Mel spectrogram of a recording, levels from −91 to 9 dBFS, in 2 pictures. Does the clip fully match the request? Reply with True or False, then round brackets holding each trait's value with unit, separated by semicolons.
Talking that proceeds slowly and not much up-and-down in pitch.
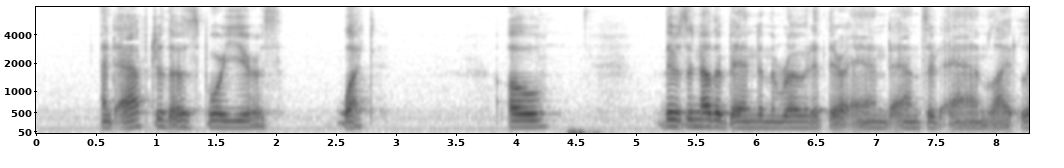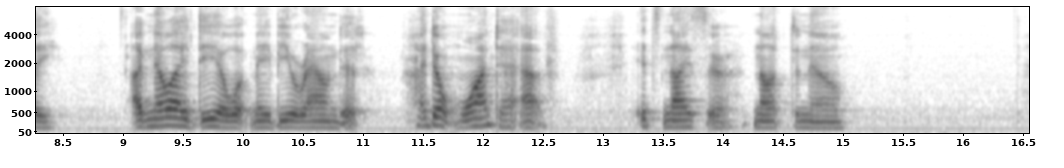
True (125 wpm; 2.2 semitones)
